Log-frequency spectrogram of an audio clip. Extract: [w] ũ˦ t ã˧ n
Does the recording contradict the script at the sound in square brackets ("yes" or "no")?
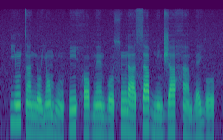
yes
